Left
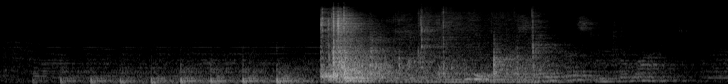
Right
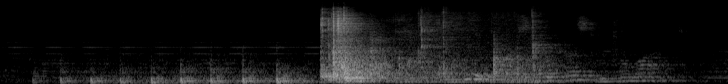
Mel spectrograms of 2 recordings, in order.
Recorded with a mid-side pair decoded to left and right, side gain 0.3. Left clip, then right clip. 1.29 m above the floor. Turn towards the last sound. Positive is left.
turn(degrees=15)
